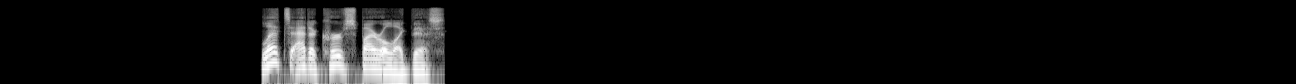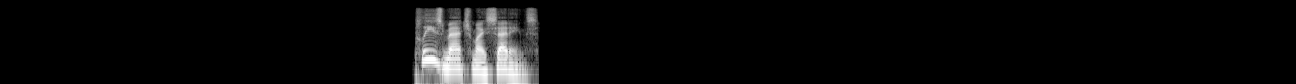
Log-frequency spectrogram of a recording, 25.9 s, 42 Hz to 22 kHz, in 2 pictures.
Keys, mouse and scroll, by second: 0.5 KP_1, 2.2 middle click, 2.9 click, 4.4 shift+a, 17.1 click, 24.9 shift+click, 25.1 shift+click.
